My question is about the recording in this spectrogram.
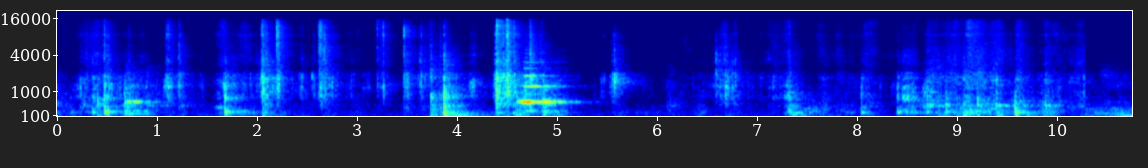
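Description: Hands handling a cardboard shoebox and a pebble-weighted cup, fitting a pen down through the cup: irregular taps, clicks, rustles and scrapes, the loudest about four and a half seconds in.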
